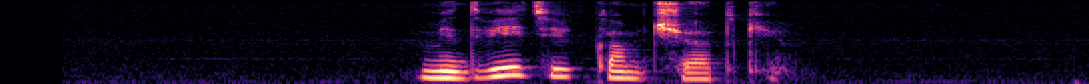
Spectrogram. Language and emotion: Russian, neutral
